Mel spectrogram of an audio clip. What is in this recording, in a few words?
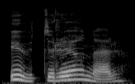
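"utröner", Swedish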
